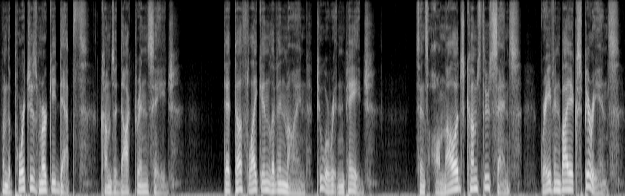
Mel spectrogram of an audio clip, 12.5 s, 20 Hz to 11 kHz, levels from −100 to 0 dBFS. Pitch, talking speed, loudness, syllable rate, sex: 110 Hz, 130 wpm, -20 LUFS, 4.4 syllables/s, male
